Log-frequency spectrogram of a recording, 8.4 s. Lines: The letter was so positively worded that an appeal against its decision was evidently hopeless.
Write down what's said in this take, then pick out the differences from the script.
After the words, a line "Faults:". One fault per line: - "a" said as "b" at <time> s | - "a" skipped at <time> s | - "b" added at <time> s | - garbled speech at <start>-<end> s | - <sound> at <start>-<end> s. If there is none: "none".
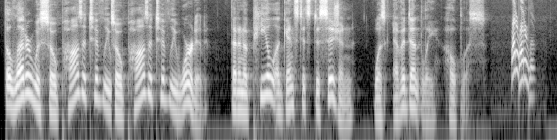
The letter was so positively so positively worded that an appeal against its decision was evidently hopeless.
Faults:
- "so positively" added at 1.6 s
- chirp at 7.7-8.0 s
